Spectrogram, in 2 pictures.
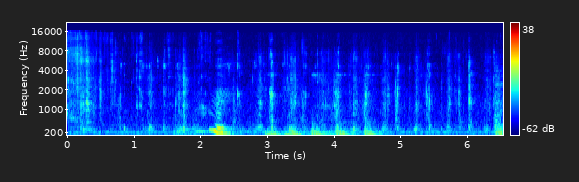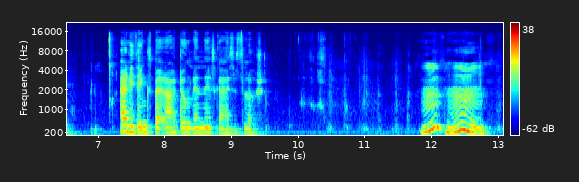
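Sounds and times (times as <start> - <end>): crunchy chewing: 0.0 - 7.3, 9.5 - 11.8.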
